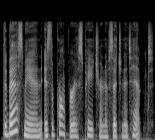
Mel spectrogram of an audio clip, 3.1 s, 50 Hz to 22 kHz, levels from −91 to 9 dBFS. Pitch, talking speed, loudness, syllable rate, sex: 195 Hz, 210 wpm, -21 LUFS, 5.1 syllables/s, female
